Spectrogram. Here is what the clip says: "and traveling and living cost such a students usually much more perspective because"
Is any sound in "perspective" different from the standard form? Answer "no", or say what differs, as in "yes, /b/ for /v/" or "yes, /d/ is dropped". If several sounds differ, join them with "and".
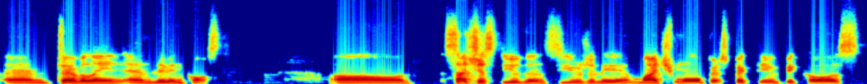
no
